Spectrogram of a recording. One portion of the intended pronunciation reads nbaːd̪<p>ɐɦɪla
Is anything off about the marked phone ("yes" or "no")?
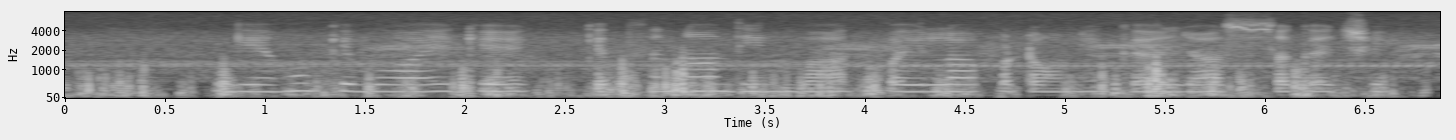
no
